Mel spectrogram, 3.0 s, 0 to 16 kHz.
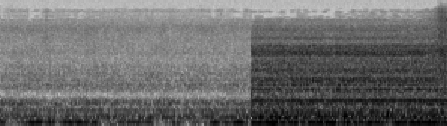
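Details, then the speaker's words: Van diesel heater running from an EBL 500W power station (8 A output, heater said to need 10 A) on a cold night: soft regular ticking at three to four per second, then the blower hum joins; normal fuel pump ticking at startup. "Oh, that's the fuel pump. I think it's gonna start up. Hasn't completely gone through startup yet."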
